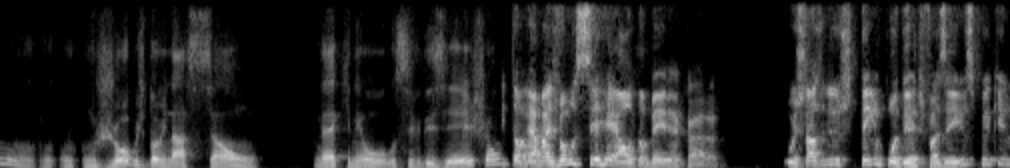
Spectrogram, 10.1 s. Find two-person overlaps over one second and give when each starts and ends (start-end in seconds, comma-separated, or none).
none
